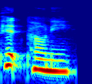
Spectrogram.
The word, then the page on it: pit pony: American English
